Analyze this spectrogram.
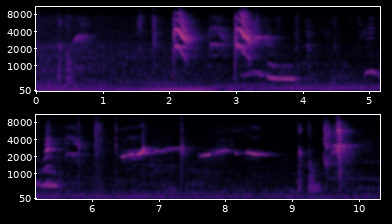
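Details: Indian ringneck parakeet chirping and chattering: repeated harsh squawks, descending whistles and warbled rising notes, irregularly spaced, indoors.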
